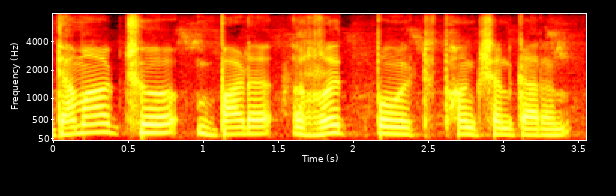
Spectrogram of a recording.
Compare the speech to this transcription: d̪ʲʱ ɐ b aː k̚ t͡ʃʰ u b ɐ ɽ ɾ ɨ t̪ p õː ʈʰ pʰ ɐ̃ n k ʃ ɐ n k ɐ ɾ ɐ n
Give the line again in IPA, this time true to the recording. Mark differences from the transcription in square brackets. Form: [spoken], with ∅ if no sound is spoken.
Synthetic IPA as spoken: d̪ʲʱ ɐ [m] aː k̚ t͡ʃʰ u b ɐ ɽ ɾ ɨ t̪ p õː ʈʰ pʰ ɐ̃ [ŋ] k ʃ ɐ n k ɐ ɾ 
